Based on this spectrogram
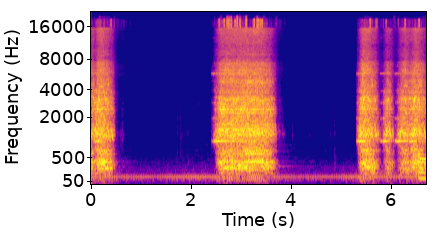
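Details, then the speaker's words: Secondhand 1/10 RC car after the speed controller was set to LiPo mode and forward/reverse with smart brake: short throttle bursts with a clean electric whine, rising and cutting off sharply, no grinding. Motor and steering now work normally. "goes forward everything turns now everything's working"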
